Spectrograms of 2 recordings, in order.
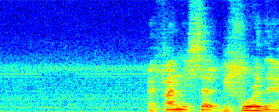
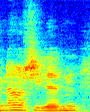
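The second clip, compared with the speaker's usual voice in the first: indignant denial; 10 semitones higher, 8 dB louder than usual. Retold or imitated. Ex denying.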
